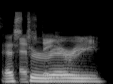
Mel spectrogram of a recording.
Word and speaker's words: Esteury: Estuary. Estuary Ruiz.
